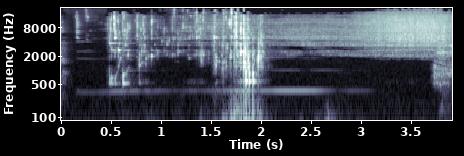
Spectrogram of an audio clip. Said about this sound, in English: What have you got there? I am just going to pour something here. Oh, just a little hint. Here we go.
